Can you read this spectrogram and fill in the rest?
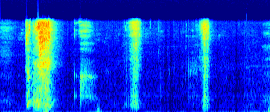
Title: Powerful allergy sneeze fit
